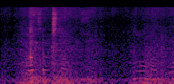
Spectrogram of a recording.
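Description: Near silence: faint room tone with a couple of very faint ticks about half a second in.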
